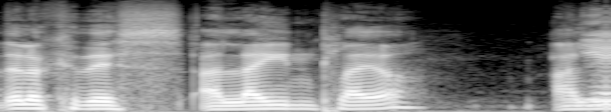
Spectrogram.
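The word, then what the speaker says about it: Aleyne: Um, I like the look of this Elaine player. Ali, is that how you say his name? Elaine. Yeah. A l e y.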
